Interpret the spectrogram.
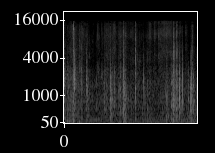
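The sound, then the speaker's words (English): Crisp paper labels crinkling and rustling in a steady series of short scratchy bursts as they are folded over by hand, with no voices. “I'm kind of been getting lazy and I've just been like crossing them over. Just, just folding them over”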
